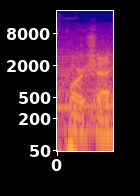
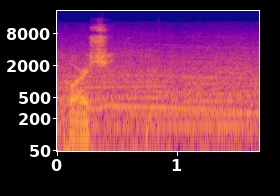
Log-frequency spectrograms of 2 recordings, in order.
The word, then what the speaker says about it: Porsche: It is Porsche. Yeah, in German it's it's Porsche, but uh people do say Porsche.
